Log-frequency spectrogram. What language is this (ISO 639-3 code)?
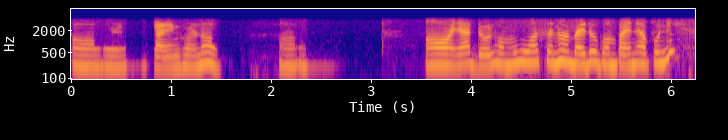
asm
